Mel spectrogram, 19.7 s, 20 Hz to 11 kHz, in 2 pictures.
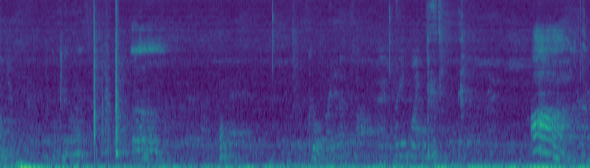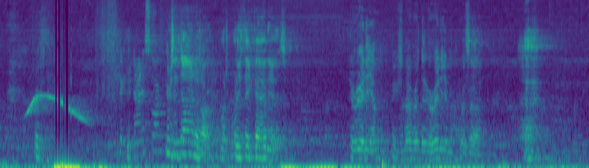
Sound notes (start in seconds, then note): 6.0 audience chatter; 10.2 whistles; 16.4 audience chatters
